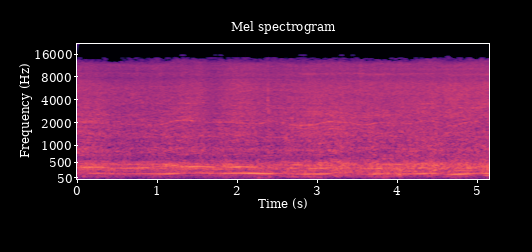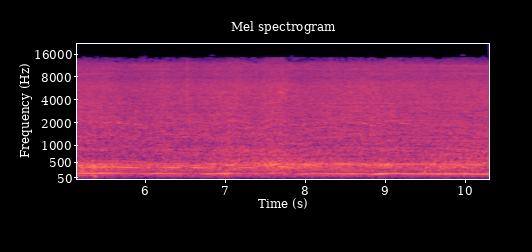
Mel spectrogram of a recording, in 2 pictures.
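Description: Nissan 4x4's engine revving under load as it drives through deep mud ruts, the revs holding fairly steady with small rises and dips.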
